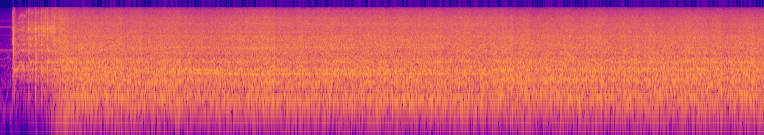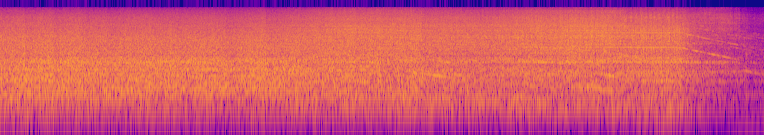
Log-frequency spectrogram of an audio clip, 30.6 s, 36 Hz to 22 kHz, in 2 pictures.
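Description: Mercedes ML320's 3.2-litre V6 cranking and catching at once, then running steadily. The sound falls away just before the end.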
